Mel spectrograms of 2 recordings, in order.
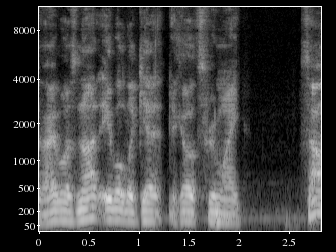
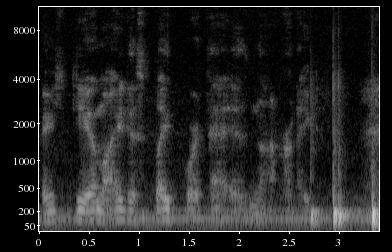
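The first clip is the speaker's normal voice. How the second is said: distant, faint, muttered far off; speaking from another room; in the other room; 2 semitones lower, 23 dB quieter than usual. Real, not acted. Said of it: "you sound like you're in the other room".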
